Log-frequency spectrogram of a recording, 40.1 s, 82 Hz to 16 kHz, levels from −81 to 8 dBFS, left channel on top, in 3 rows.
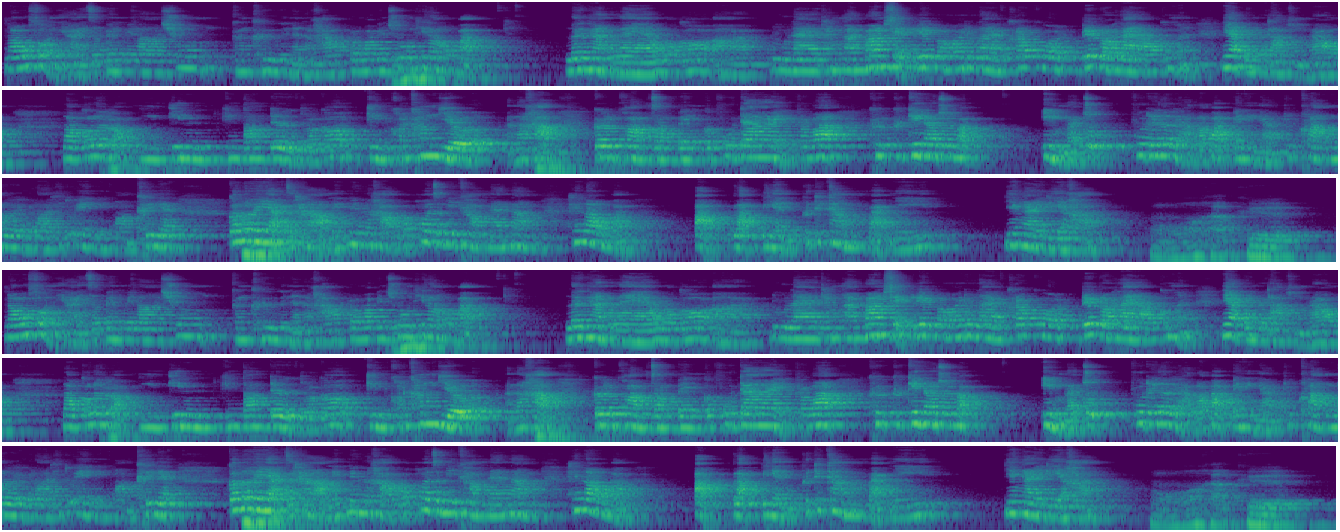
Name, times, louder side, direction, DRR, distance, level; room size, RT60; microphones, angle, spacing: voice 1, 0.0-4.7 5.6-18.1 18.4-23.0 23.7-24.3 24.6-33.0 33.6-33.8 34.0-36.0 36.7-37.6, right 1 dB, 30° right, -7 dB, 0.5 m, -24 dB
voice 2, 3.8-4.2 14.3-14.5 18.7-18.9 29.1-29.4 38.2-39.5, right 1 dB, 5° right, -7 dB, 0.9 m, -28 dB
2.9 x 2.1 x 2.9 m, 1.3 s
head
